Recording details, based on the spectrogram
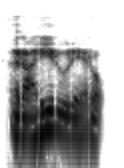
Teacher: this r sound is actually very soft. It's closer to an L sound in English, sort of like a l sound, right?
